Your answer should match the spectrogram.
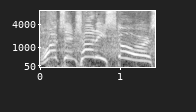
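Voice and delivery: yelled goal call, high and slow; excited goal call. Acted. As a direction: shout the goal like it's live.

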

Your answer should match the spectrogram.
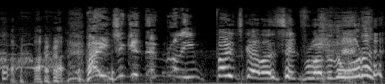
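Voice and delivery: high, giggly friend voice; squeaky mate asking about postcard; high laughing mock voice. Acted call to a friend.

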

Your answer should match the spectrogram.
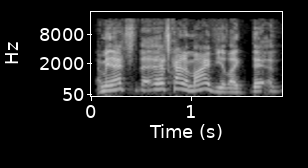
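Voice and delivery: usual speaking voice

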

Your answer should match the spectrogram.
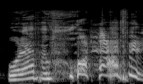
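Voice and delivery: high-pitched mock alarm, laughing; retold startled question. Onlookers ask what happened, mimicked high through laughter.

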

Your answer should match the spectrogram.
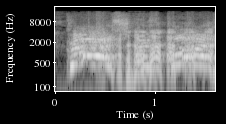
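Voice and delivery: high shrieking cry of alarm; panicked scream. Pretend. Acted waking up to blood.

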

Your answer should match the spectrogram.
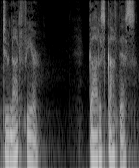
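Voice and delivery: low, soft and steady; quiet reassurance. Retold or imitated. Pastor steadies a frightened wife, quiet reassurance.

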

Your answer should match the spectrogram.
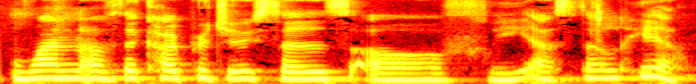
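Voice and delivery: ordinary talk, nothing marked

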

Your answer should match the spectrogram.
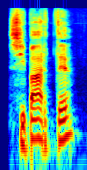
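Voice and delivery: high, rising query; eager question. A narrator's reading. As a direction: ask it pitched well up. (domanda acuta e impaziente)

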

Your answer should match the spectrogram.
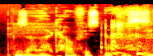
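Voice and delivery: lightly put-on voice, amused; silly put-on voice. Defending the snack joke to partner, in a silly voice. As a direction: repeat it in a mildly silly voice. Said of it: "Why are you saying it in that voice?".

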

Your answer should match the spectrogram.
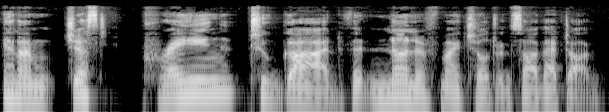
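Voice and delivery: ordinary delivery

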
